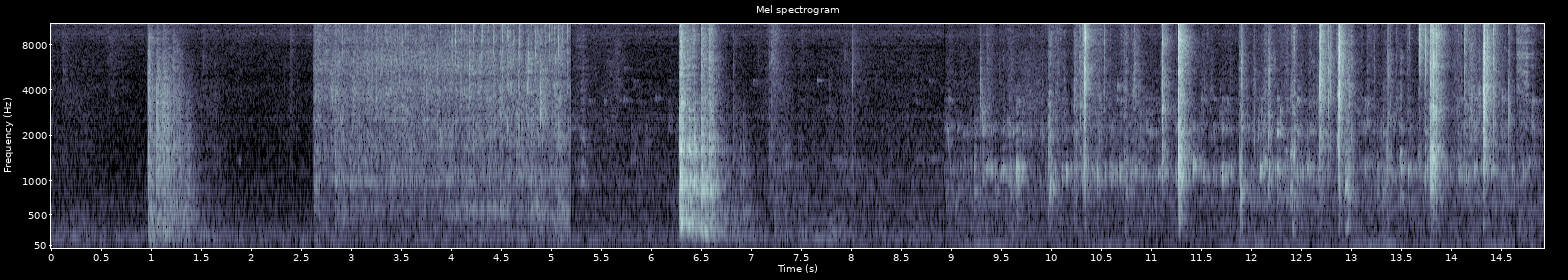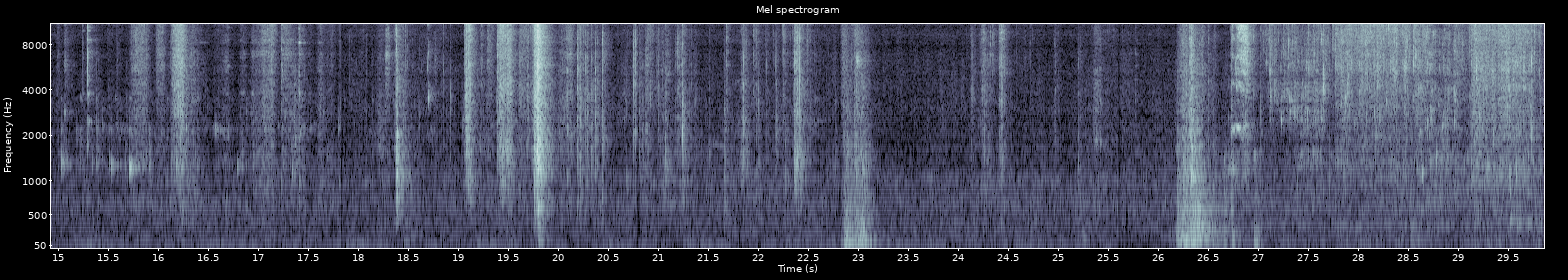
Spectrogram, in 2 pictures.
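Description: Kitchen work sounds: a pot and spoon clattering as food is tipped out, then many sharp snaps and crackles as leaves are torn off a fresh cabbage, then a kitchen tap running into a steel sink near the end.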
